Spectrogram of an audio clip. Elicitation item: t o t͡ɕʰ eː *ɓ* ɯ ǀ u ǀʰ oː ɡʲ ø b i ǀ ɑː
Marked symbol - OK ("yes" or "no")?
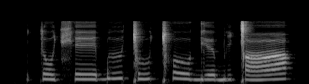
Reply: yes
